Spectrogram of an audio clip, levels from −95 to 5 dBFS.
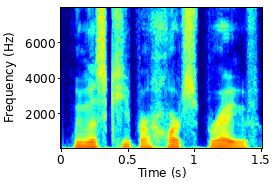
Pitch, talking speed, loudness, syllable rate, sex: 110 Hz, 240 wpm, -19 LUFS, 5.3 syllables/s, male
